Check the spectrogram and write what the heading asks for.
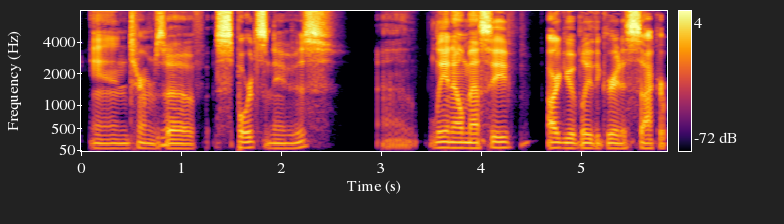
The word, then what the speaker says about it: Lionel: Lionel Messi, arguably the greatest soccer player in the world.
